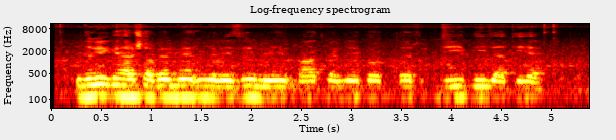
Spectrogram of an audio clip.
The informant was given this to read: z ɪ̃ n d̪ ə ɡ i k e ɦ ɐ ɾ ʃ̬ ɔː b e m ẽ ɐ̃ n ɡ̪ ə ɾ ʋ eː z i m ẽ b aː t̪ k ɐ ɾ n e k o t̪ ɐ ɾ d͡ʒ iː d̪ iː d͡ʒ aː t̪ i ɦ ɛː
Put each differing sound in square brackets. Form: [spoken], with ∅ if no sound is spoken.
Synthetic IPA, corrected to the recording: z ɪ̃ n d̪ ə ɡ i k e ɦ ɐ ɾ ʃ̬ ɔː b e m ẽ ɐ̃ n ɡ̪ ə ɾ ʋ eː z i m ẽ b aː t̪ k ɐ ɾ n e k o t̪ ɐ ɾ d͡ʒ iː d̪ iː d͡ʒ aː t̪ i ɦ ɛː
